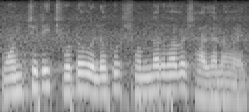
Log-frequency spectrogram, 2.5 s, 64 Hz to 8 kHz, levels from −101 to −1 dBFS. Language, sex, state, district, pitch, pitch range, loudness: Bengali, male, West Bengal, Jhargram, 150 Hz, 135-165 Hz, -20 LUFS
